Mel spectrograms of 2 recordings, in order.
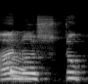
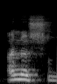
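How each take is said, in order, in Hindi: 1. शब्द का अंत पूरे पा अक्षर से होता है। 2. शब्द का अंत आधे प की ध्वनि से होता है। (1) "प का उच्चारण पूर्ण आता।" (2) "प को आधा पढ़ना है।"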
